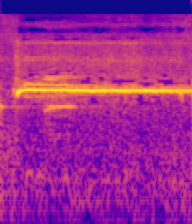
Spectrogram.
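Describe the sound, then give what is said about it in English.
A whistle is blown once in a single long, steady, high-pitched blast that starts abruptly and holds an even, piercing tone to the end, with no voices or other sounds. “Now, where's my whistle?”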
